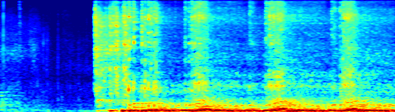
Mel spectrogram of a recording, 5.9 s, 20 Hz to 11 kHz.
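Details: Restored 1995 Harley-Davidson Sportster 1200 fired up after a full service with new tires and suspension: starter whirs briefly, then the V-twin catches and settles into a deep, loping, uneven-fired idle with a few throttle blips. Healthy start.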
